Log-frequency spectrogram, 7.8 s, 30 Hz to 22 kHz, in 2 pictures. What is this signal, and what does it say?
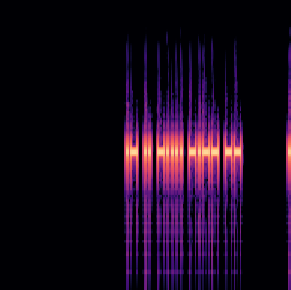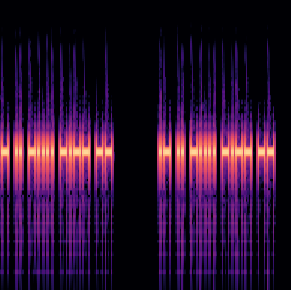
Morse code, heard as a keyed tone, about 40 wpm, 700 Hz. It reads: AI6YM AI6YM AI6YM
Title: USA Call Signs - 5 Characters - Repeated 3x - 40wpm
